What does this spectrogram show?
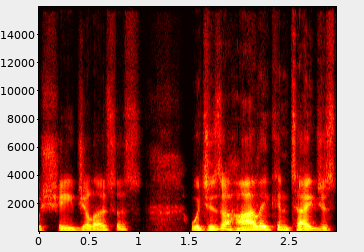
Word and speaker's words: shigellosis: Now, Brett Sutton says that cases of shigellosis, I think is how you say it, shigellosis or shigellosis, which is a highly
